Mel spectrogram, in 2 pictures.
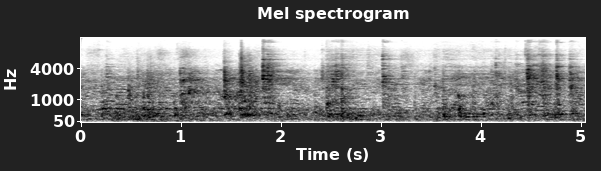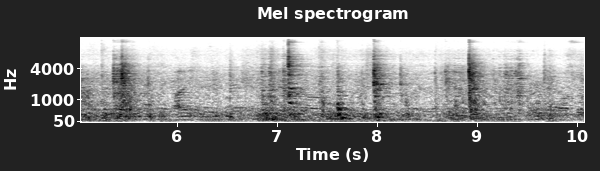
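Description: Plastic chairs with metal legs being picked up and set down by many people, knocking and clattering at irregular moments, over the murmur of a standing crowd talking.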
